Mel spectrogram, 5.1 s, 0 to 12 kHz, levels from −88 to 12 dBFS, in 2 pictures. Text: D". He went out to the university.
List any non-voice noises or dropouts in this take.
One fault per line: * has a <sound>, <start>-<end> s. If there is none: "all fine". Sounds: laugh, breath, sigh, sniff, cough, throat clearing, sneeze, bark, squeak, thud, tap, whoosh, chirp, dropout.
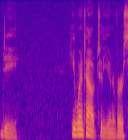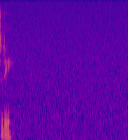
all fine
